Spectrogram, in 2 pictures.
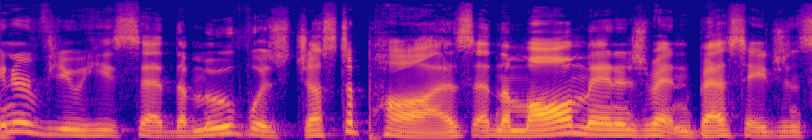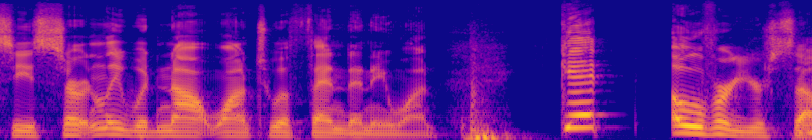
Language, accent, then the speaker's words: English; Texas, United States; I'm from Texas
